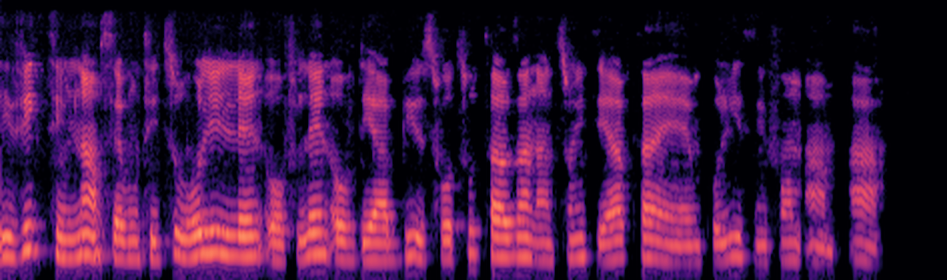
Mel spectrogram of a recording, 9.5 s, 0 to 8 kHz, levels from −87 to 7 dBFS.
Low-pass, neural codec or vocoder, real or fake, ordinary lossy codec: 7.2 kHz; none; real; none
